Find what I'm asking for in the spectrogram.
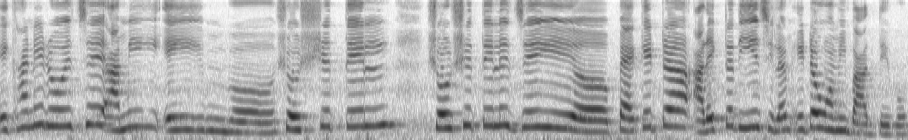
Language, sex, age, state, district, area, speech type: Bengali, female, 18-30, West Bengal, Kolkata, urban, spontaneous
